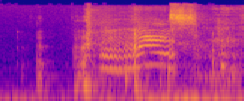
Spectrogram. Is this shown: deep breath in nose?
no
